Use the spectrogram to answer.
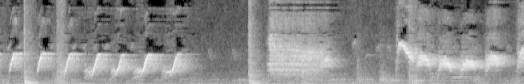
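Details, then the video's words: Greater green leafbird, called cucak ijo, gives a fast series of six sharp descending chips, a short pause, a rough hissing burst, then a bright, wavering whistled phrase that falls and rises. "Cucak ijo anda pasti ikut bunyi"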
